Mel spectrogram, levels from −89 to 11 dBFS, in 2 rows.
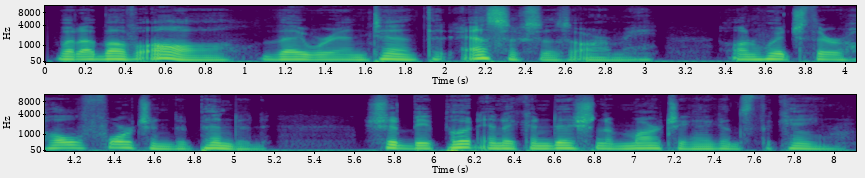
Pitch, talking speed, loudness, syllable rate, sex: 115 Hz, 190 wpm, -20 LUFS, 5.7 syllables/s, male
